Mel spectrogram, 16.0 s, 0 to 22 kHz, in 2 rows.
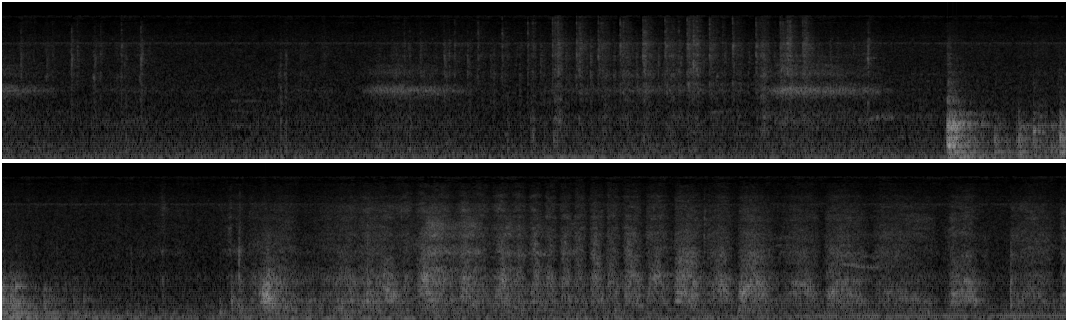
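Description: Microfiber towel rubbing over the old plastic bed rail cap of a Ford F-150 in quick back-and-forth strokes, starting about two-thirds of the way in. A single sharp knock a little before halfway is the loudest sound.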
